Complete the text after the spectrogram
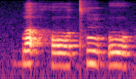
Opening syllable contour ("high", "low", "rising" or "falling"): high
